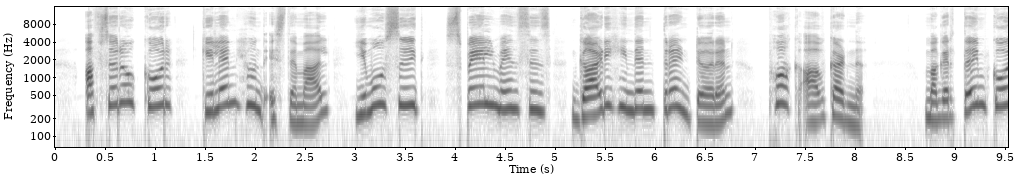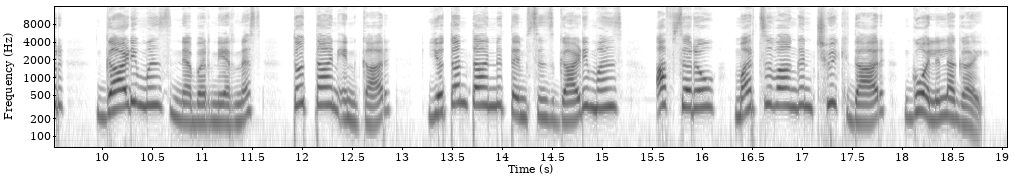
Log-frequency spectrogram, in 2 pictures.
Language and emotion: Kashmiri, neutral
